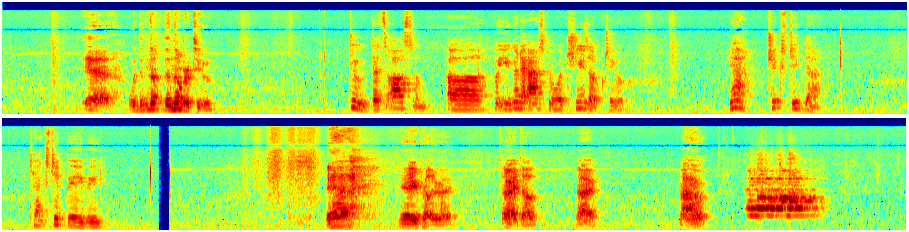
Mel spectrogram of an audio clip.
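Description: A young man talks animatedly into a phone close by.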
